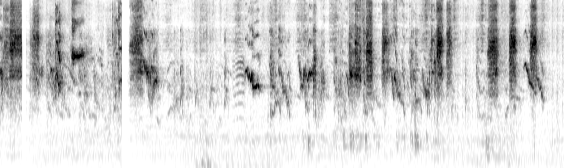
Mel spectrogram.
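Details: Scratchy chattering from a budgerigar breeding pair: a run of sharp squawky chirps and short warbled notes, loud bursts alternating with quieter moments and one brief silence.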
